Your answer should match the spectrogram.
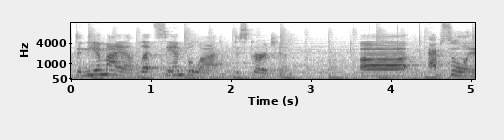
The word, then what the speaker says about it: Sanballat: Is that how you pronounce his name? Exactly. Okay. Sanballat.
